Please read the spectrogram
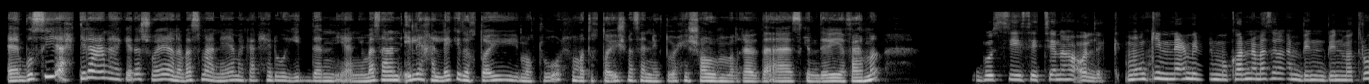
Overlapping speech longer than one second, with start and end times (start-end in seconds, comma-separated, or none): none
